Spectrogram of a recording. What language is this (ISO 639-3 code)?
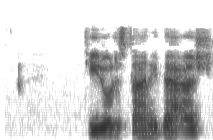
ckb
